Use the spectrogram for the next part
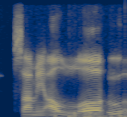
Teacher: Allahnya dibaca tebal karena harokat di depannya fathah. Lam fathah berdiri, mat tabi'i, panjang 2 harokat.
